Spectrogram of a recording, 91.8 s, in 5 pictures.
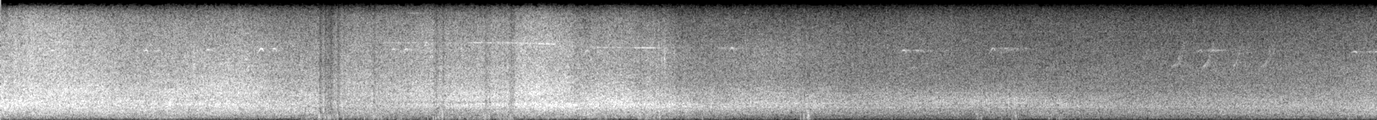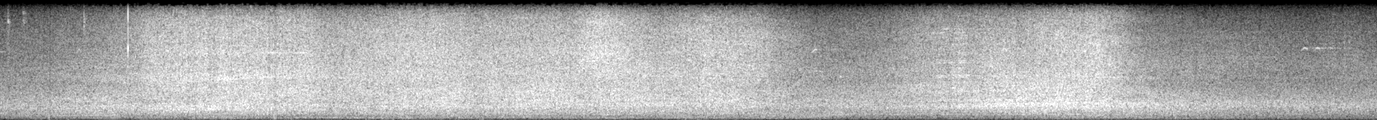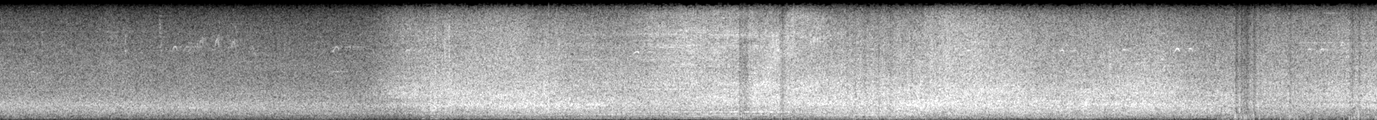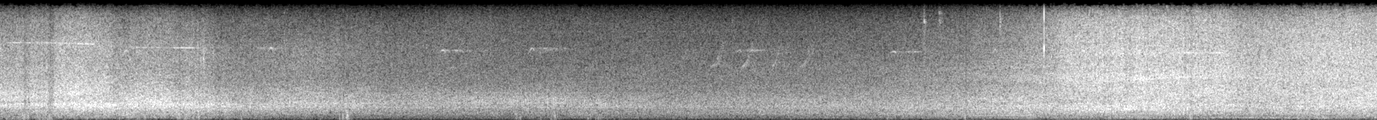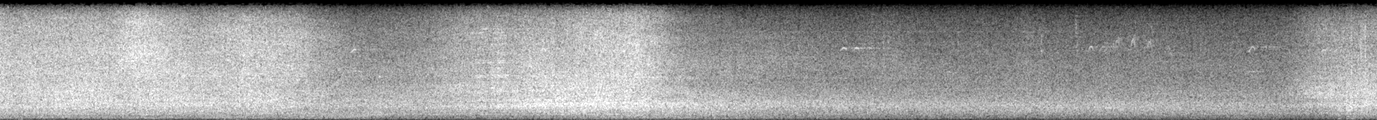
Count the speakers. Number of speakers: zero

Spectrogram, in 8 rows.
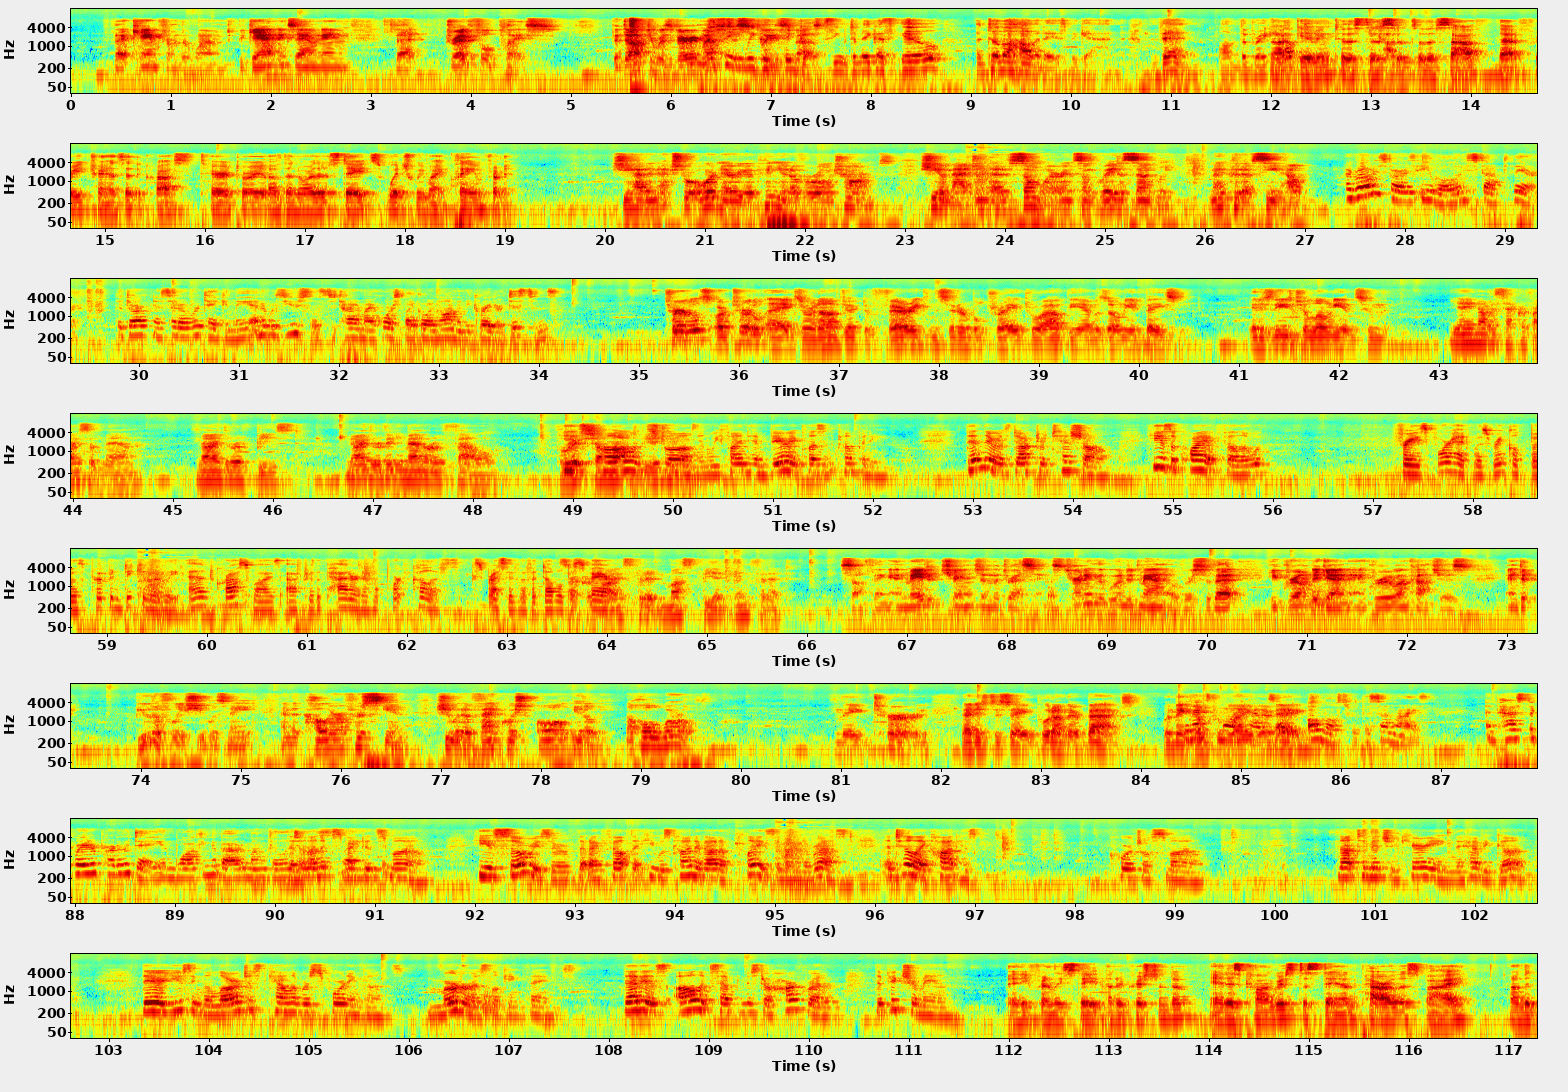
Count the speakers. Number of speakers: nine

